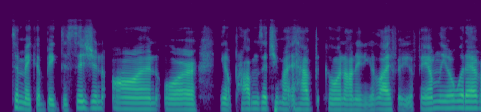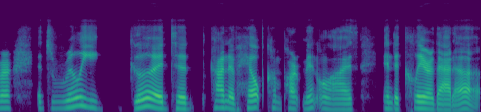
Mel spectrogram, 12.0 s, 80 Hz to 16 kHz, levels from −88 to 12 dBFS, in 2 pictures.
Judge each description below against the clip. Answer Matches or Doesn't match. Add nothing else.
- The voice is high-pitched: Doesn't match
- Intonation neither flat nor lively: Matches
